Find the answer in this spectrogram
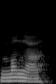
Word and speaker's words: mga: Um in Tagalog, the plural morphe is pronounced ma.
